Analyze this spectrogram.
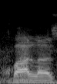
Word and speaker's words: balas: Balas, bullets. It's actually balas, but with Mexican... Oh, goddamn. With Mexican Spanish, it's often pronounced with a V.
